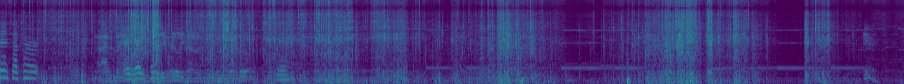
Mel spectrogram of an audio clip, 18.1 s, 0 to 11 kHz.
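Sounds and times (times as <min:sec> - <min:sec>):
packaging crackling and rustling: 0:00.0 - 0:17.2.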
